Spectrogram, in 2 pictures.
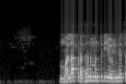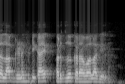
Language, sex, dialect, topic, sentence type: Marathi, male, Standard Marathi, banking, question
